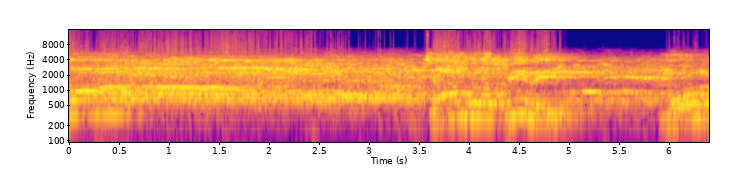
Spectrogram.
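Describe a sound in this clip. A large outdoor crowd of men and women sings and chants loudly together.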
